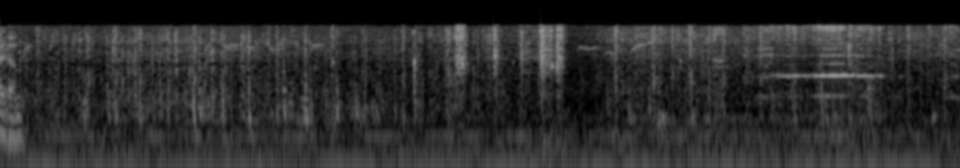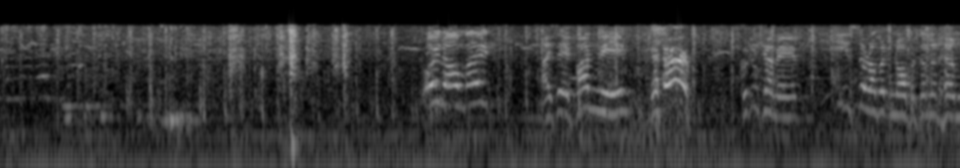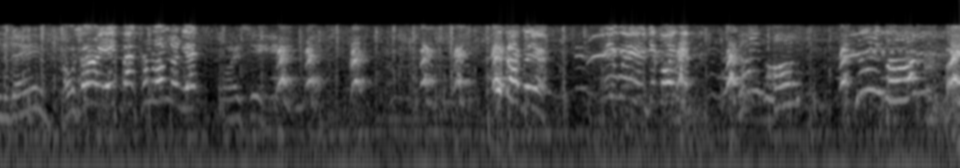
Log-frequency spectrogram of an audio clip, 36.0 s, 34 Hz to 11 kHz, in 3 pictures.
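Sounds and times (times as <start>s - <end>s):
speech: 0.0s - 0.5s, 18.9s - 28.1s, 30.2s - 30.9s, 32.2s - 34.0s
horse hooves clip-clopping in a driveway: 0.0s - 35.9s
horse-drawn carriage wheels rattling: 8.0s - 35.9s
dog barking: 27.4s - 30.3s, 32.5s - 33.4s, 34.5s - 34.7s.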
